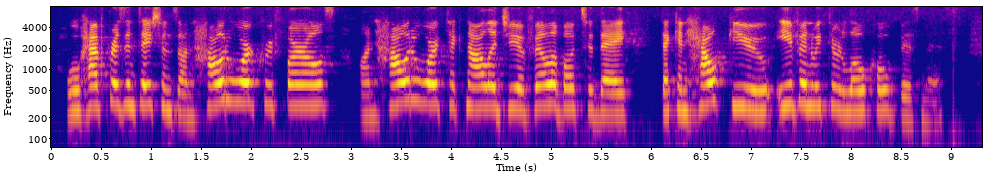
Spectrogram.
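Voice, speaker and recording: Moderate pace and ordinary pitch variation from a woman with a high-pitched voice. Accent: Portuguese. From Brazil. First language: Portuguese. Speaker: business council chair and event moderator. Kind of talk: webinar introduction.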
